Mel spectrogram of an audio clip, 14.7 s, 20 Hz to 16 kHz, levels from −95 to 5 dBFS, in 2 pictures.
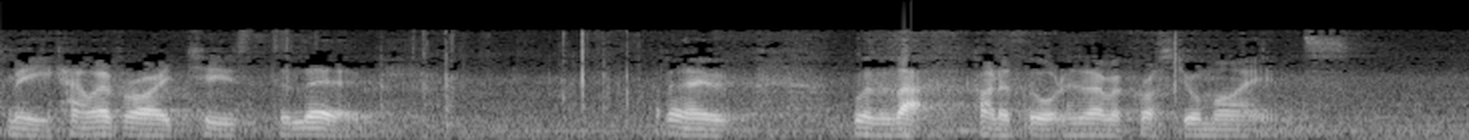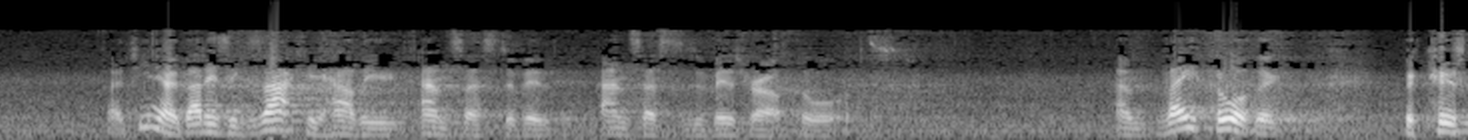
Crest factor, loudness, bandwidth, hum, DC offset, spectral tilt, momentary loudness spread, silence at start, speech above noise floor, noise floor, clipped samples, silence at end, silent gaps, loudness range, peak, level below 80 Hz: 20 dB; -18 LUFS; 8 kHz; none; under 0.1%; -5.5 dB/octave; 22 LU; 0 s; 22 dB; -40 dBFS; under 0.1%; 0 s; none; 7 LU; 0 dBFS; -54 dBFS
